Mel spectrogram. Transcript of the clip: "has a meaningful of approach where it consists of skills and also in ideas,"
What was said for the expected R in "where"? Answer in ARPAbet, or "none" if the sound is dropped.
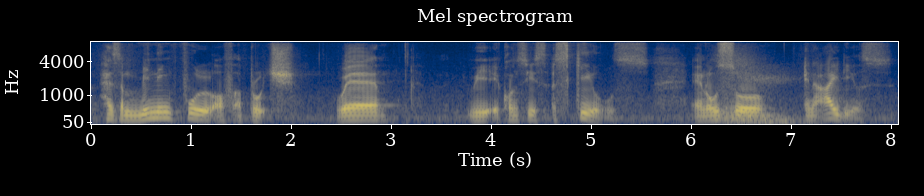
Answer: W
